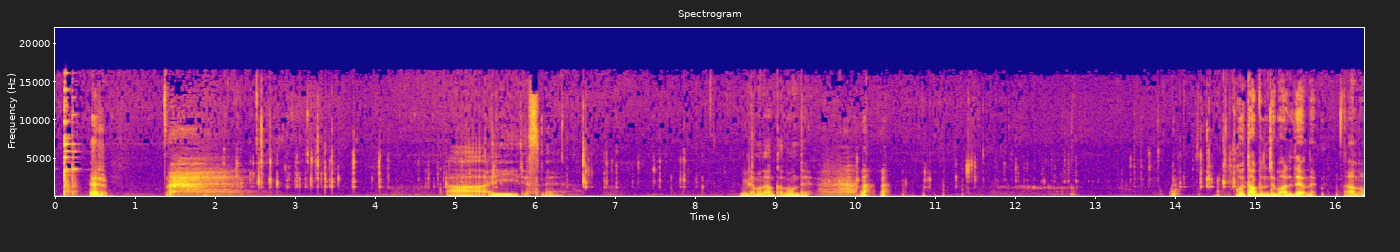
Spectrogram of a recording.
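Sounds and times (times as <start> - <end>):
glass bottle clinking: 0.0 - 0.6
speech: 0.5 - 0.7, 5.5 - 6.4, 8.6 - 10.5, 14.9 - 16.3
fizzy hissing bursts: 0.7 - 14.9
laughter: 9.8 - 10.7.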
